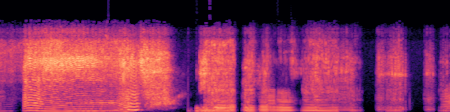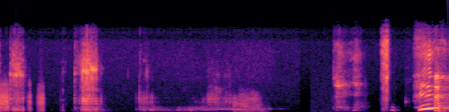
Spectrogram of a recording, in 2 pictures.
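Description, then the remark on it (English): Several loud, buzzy fart noises sound, with a longer, lower, sputtering blast near the end. Short vocal bursts are mixed in, and the fart sounds may be made by a voice. “These stairs fart.”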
